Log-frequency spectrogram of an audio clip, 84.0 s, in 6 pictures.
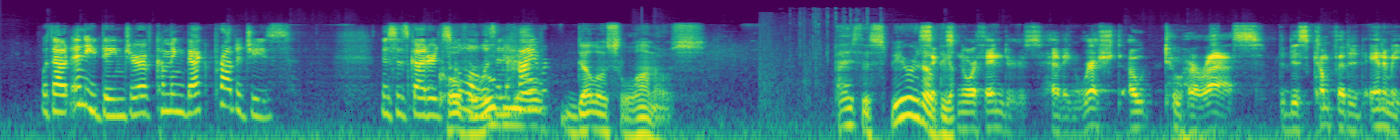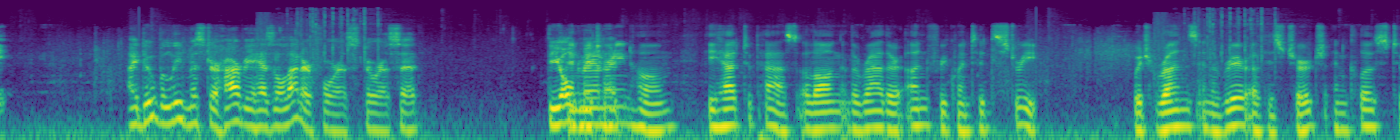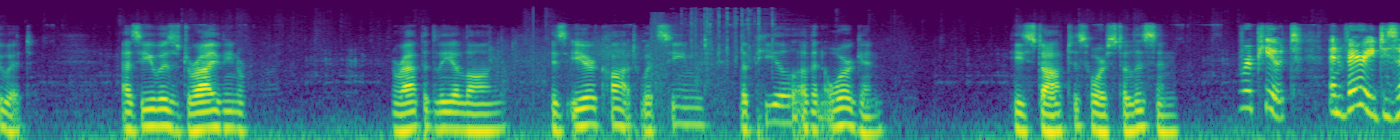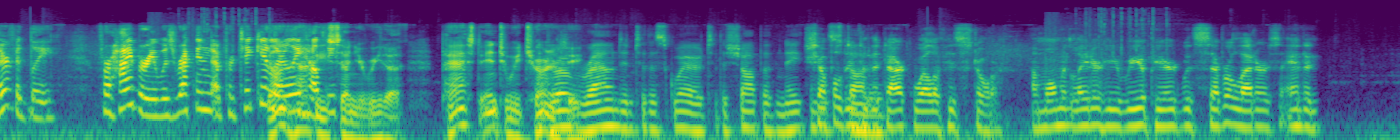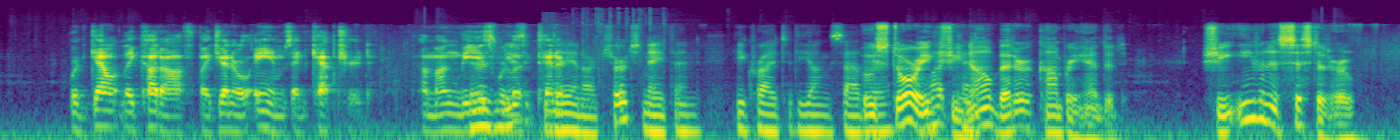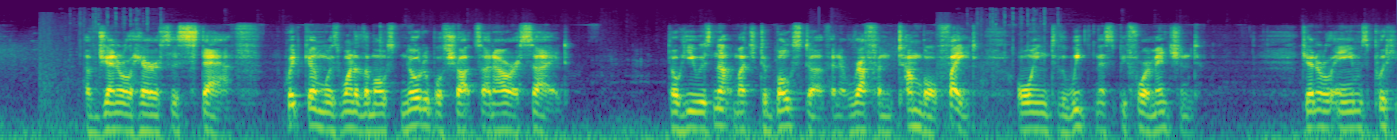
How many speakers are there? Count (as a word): five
